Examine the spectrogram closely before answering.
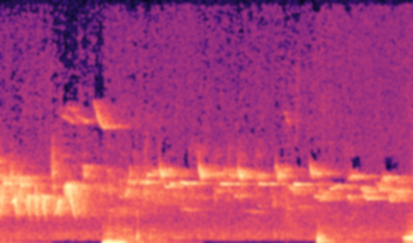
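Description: Birds chirping in the background, a run of short high chirps and trills, with two soft knocks about a second and a half in and about four seconds in as the spatula is worked in the pan.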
